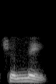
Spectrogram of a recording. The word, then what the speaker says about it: Treme: Yeah, that's Treme. Yeah, That's how sorry. you pronounce it.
